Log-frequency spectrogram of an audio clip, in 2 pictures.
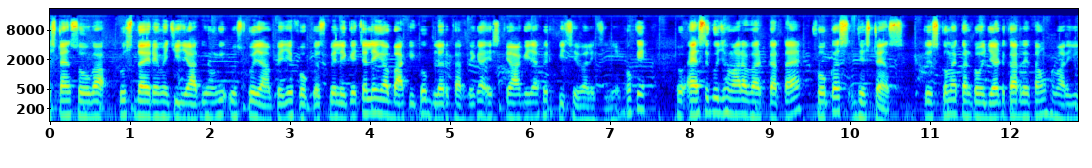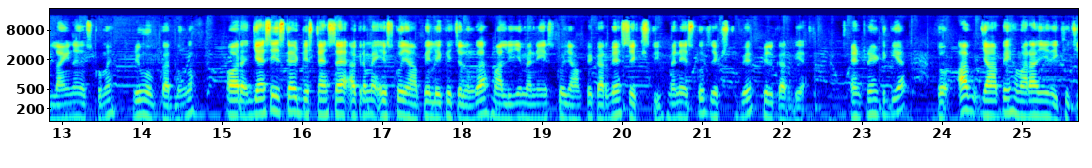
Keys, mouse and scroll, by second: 12.2 ctrl+z, 14.5 ctrl+z, 14.9-18.7 drag, 21.4-25.7 drag.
